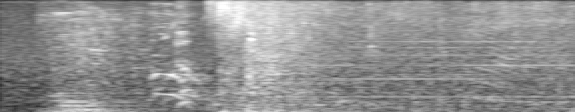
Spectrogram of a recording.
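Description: A shimmering magical hum sounds as a heavy log is lifted.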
